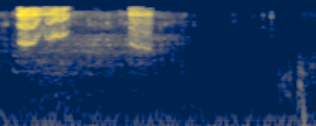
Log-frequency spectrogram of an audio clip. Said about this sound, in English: I'm just going to have a little sip of my sippy bottle.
